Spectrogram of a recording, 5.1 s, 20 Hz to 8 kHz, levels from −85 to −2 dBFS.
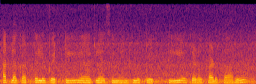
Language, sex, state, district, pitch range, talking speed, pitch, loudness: Telugu, female, Andhra Pradesh, Sri Satya Sai, 175-185 Hz, 95 wpm, 180 Hz, -15 LUFS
